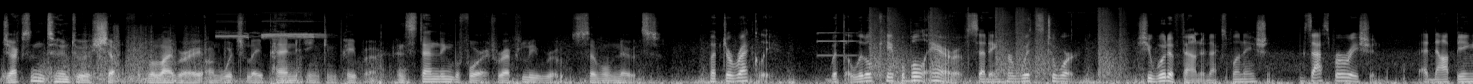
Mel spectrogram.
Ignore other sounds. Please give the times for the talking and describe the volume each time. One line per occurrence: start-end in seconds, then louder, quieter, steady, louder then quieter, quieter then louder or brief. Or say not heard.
0.0-14.7 steady.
